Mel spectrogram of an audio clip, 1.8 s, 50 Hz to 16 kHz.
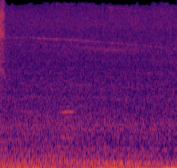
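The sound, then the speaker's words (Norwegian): A steady low engine rumble fills the ride inside a moving route 25 city bus heading to a museum, with a continuous wash of road and traffic noise throughout. “Den bussen her skal jo forbi der hvor jeg jobber.”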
